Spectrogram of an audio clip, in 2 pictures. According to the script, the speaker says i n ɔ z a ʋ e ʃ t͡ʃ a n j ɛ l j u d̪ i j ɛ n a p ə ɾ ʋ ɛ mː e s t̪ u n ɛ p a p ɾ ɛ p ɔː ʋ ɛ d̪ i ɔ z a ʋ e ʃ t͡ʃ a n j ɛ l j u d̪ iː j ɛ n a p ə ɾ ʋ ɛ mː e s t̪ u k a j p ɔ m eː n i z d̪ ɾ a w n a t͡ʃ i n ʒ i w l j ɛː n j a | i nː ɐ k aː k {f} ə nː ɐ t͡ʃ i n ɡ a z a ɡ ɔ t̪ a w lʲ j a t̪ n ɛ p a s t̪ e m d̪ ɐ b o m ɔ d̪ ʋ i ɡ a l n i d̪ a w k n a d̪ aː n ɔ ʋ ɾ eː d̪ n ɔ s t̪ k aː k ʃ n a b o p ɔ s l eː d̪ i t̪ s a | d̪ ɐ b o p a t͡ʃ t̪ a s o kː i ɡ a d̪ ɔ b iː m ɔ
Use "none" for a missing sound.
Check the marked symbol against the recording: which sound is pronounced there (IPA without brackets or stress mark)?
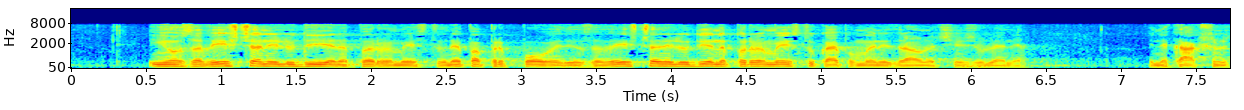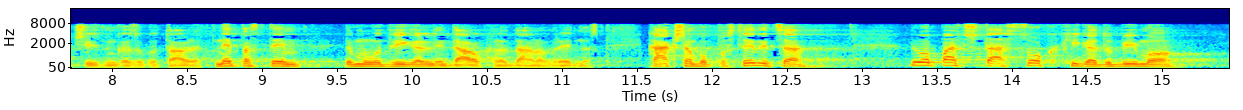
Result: ʃ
